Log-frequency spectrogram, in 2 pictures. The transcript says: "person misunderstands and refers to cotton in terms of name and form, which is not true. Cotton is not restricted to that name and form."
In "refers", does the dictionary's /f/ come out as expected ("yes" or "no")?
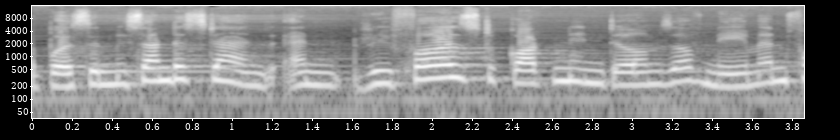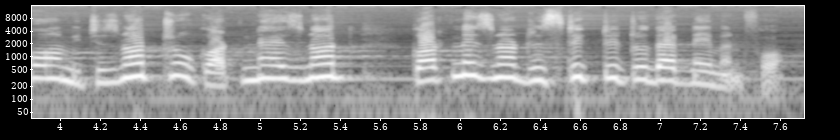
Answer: yes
